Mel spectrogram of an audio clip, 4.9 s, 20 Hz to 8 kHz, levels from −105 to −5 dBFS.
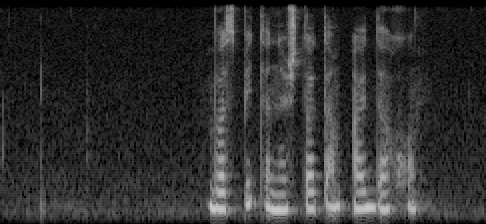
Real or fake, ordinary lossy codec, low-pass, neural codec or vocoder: real; none; 7.2 kHz; none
